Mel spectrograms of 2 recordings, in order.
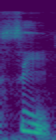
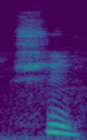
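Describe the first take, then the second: First: The word starts with a plain s sound. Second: The word starts with an sh sound. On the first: The speaker calls it wrong. "banyak yang baca si ya" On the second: The speaker calls it right. "semua penulisan sh dibaca sh"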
